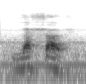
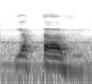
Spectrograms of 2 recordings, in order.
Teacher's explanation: Yatav, tá? Porque o shin aqui, ele tem um som de SH ou CH, e no aramaico ele tem um som de T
